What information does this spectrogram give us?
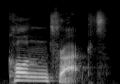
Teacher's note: contract is the where we have the stress on the first syllable two syllables in contract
